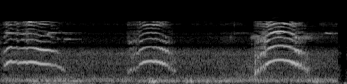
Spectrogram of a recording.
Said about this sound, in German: Aber als Anna einmal fragte, wie machen denn Katzen?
